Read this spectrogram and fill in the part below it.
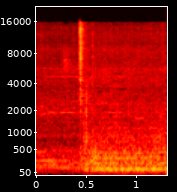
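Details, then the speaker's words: Denpoo twin-tub washing machine after repairing a seized, broken motor (dinamo), wash timer running: steady low hum with light clicks, no grinding or labouring, alternating direction normally. "Oke, kita putar timer pencuci ya. Mantap bro, dia harus bolak-balik ya."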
